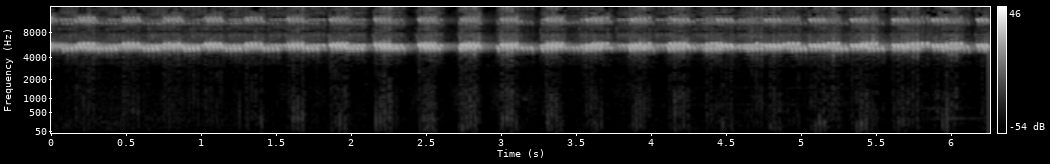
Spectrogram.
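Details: Kalung cricket calling loudly: a steady high-pitched trill with sharp pulsed chirps, roughly three to four per second, in bursts with brief pauses, no other sounds.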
